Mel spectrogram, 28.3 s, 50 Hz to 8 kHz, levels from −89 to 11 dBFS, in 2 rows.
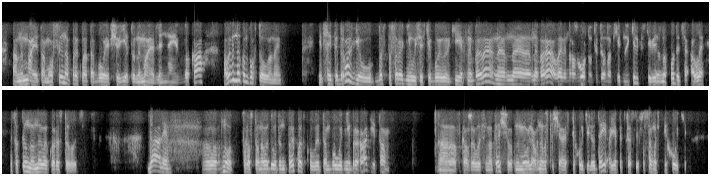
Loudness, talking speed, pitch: -16 LUFS, 155 wpm, 135 Hz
